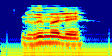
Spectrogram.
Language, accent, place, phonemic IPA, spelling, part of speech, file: French, France, Lyon, /ɡʁym.le/, grumeler, verb, LL-Q150 (fra)-grumeler.wav
- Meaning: to become lumpy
